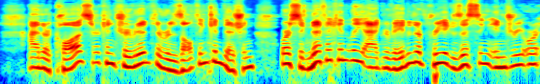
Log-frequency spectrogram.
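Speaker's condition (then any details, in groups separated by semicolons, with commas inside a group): Cleft lip and palate; hearing checked this morning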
